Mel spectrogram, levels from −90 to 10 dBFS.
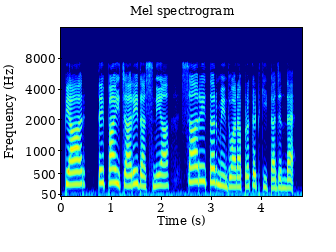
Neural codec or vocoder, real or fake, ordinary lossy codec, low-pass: none; real; none; 7.2 kHz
